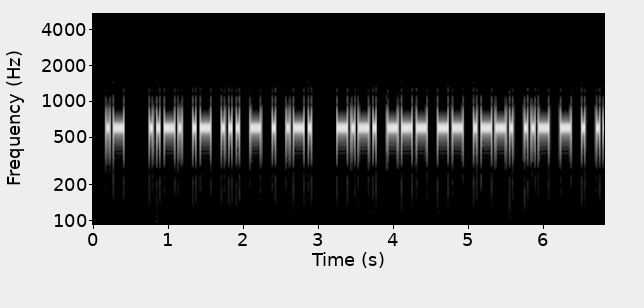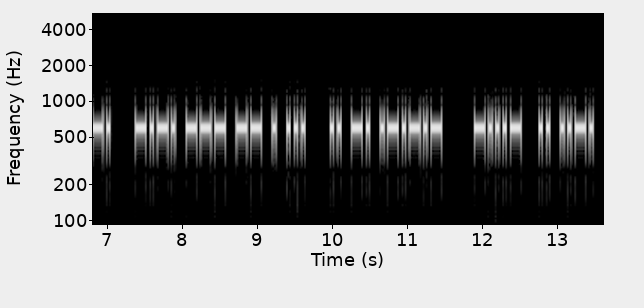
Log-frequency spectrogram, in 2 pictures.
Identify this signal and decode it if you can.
Morse code, heard as a keyed tone, about 25 wpm, 600 Hz. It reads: A FASTER COMPUTER COMES IN. <BT> IF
